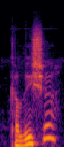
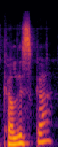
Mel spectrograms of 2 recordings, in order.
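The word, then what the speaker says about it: Calisca: kills endurance Kalisha Kalisha not kaliska Kalisha your wooden clothing and lock picks okay he's pronounced like Kalisha really not kaliska oh is it is it an e not a c no it is a c Kalisha okay good to know Kalisha anyone needs supplies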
